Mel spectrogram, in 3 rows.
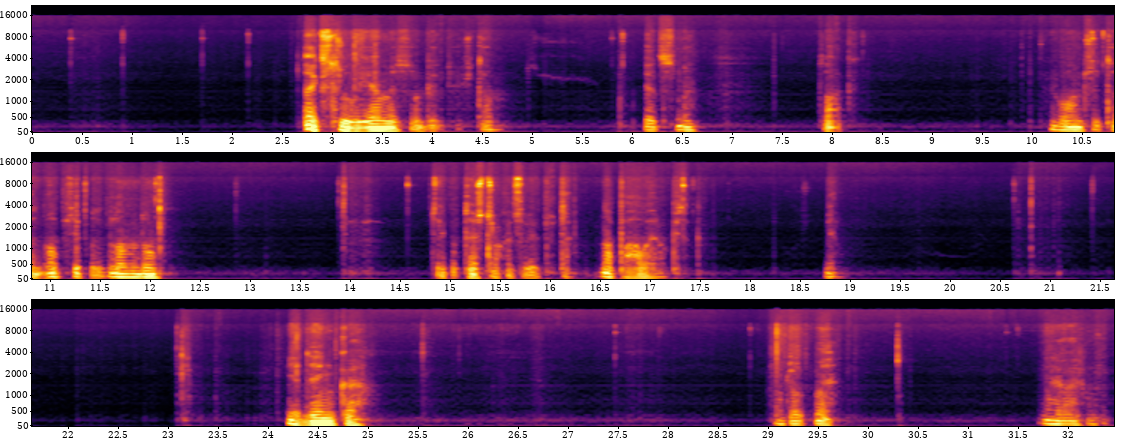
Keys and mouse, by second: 0.3-2.1 drag, 3.1 e, 7.4 middle click, 10.5 click, 11.2 middle click, 12.7-13.8 middle drag, 14.6 click, 16.0 g, 17.6-20.5 middle drag, 21.3-23.0 middle drag, 24.6 KP_1, 27.3-30.2 drag, 30.2 g.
